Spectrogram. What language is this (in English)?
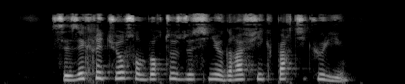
French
